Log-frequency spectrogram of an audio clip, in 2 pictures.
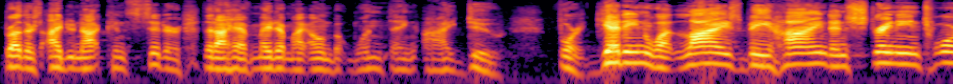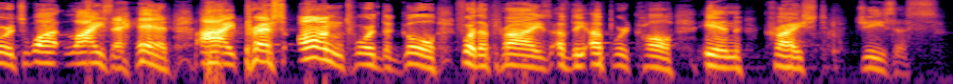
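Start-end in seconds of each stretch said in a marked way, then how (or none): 4.2-14.2 loud, slow preaching, pitched up; forceful Scripture reading. Acted. Preacher reading Paul's words to the church, full force. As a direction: press every phrase out loudly.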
